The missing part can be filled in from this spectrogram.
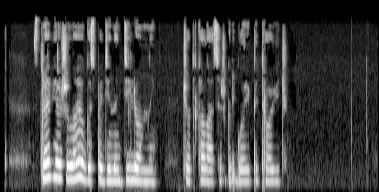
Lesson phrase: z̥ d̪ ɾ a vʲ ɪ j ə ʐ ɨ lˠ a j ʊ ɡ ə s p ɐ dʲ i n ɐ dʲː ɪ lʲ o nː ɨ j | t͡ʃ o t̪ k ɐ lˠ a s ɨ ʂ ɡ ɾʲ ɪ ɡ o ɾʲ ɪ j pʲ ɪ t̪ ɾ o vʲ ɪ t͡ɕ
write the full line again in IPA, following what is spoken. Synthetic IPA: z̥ d̪ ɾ a vʲ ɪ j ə ʐ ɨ lˠ a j ʊ ɡ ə s p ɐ dʲ i n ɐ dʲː ɪ lʲ o nː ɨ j | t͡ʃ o t̪ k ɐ lˠ a s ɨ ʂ ɡ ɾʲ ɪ ɡ o ɾʲ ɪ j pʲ ɪ t̪ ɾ o vʲ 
